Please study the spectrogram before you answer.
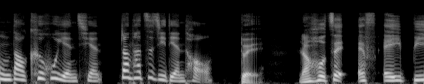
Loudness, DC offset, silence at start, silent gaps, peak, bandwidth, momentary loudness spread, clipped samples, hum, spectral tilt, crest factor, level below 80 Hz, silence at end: -19 LUFS; under 0.1%; 0 s; none; 0 dBFS; 12 kHz; 9 LU; under 0.1%; none; -5.5 dB/octave; 18 dB; -46 dBFS; 0 s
